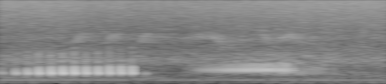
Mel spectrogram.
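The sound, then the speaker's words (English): A common frog croaks: a quick run of about ten rhythmic pulses, then a short pause and a softer, drawn-out purring croak. No voices are heard. “That's the unmistakable sound of the common frog.”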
